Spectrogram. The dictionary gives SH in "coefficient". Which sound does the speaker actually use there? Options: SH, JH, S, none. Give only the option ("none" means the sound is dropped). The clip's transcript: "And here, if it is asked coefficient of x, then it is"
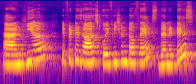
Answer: SH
